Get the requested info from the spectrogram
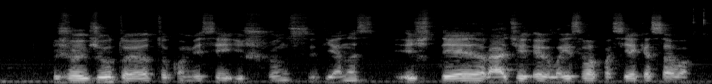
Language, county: Lithuanian, Šiauliai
